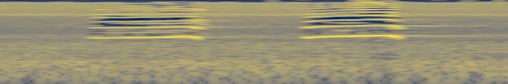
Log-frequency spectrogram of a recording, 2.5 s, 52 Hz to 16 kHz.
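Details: Two sustained whistled notes, the second slightly higher, from a wild bald eagle pair vocalizing around mating on an autumn morning at a northeast Florida nest, recorded by live camera in 2021.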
